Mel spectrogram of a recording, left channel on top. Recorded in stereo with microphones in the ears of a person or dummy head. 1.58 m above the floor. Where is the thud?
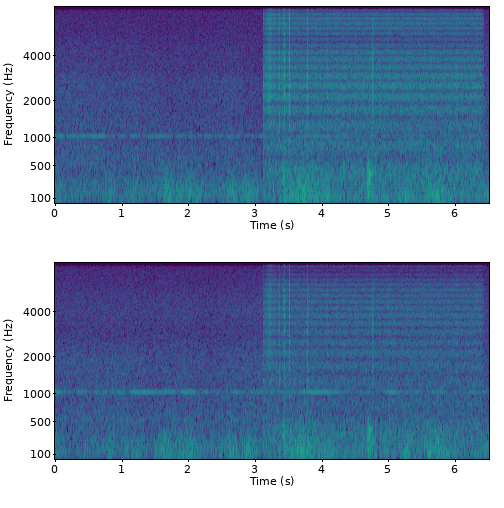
30° left (ahead or behind).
